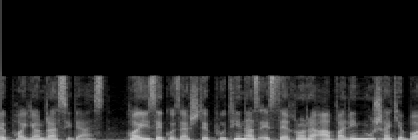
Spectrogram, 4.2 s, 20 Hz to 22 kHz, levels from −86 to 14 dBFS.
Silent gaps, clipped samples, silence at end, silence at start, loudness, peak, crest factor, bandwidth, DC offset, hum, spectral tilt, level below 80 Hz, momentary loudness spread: none; under 0.1%; 0 s; 0 s; -15 LUFS; 0 dBFS; 14 dB; 10.5 kHz; under 0.1%; none; -5 dB/octave; -38 dBFS; 10 LU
